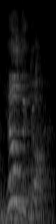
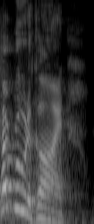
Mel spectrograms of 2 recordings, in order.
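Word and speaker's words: Hirudegarn: Hildegard. Yes, I will accept that pronunciation, although I personally say Herudegard.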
